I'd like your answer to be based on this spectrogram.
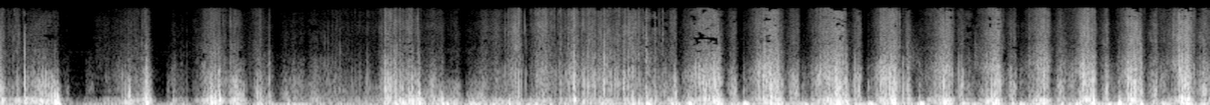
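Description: Fingertips and short nails scratch and squeeze a black foam windscreen on a silver condenser microphone. The result is dense, rapid, muffled scratching and crinkling with a heavy low rumble. After a brief loud burst there are quieter, sparser strokes, then from about three seconds a fast, steady run of scraping bursts.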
